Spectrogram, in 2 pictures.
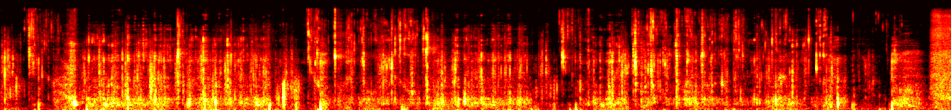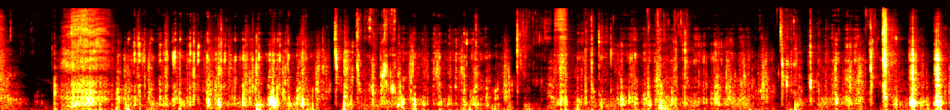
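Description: Close-miked chewing and crunching of food, a steady run of moist crackles and clicks, with a short lull about halfway through.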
